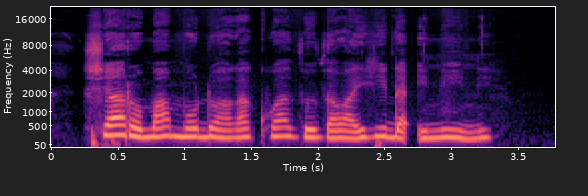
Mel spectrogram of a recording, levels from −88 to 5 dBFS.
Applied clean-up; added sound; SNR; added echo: none; none; none; none.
